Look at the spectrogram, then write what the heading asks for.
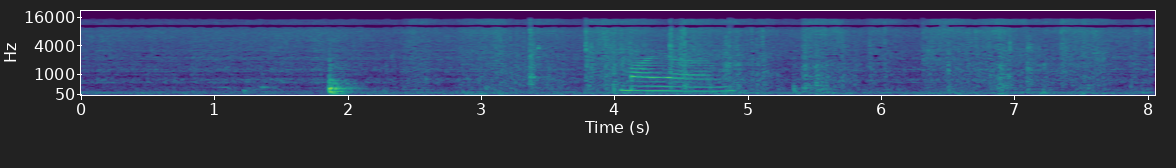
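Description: Steady sizzling of breaded chicken pan-frying in canola oil. About two seconds in there is a single knock, and from then on small clicks and crinkles of parchment paper as roasted Brussels sprouts are tossed by hand on the sheet pan.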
